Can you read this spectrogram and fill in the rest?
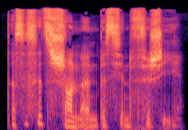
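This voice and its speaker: A woman's voice: normal speed, fairly bright tone, no echo, clean studio sound. A woman hosting a podcast, both narrating and interviewing. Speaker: host and narrator.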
